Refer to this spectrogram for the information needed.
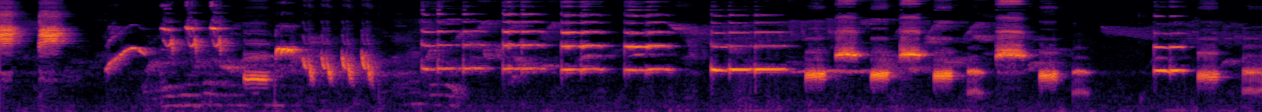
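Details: Asian pied starling in lively 'gacor' song from a master recording: a rising whistle, chattering phrases, a long run of nasal overtone-rich notes, then quick whistled and harsh notes.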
